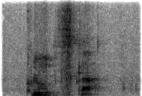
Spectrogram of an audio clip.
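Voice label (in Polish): "klucka", Kurpie dialect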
